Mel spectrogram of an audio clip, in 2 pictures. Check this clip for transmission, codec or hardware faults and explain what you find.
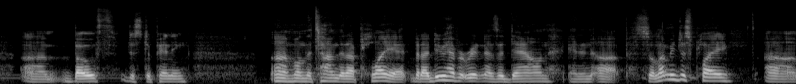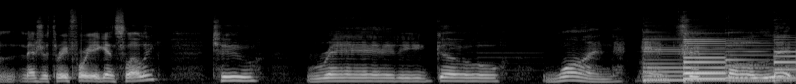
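Two faults turn up, both of the same kind. At 6.62 s and again at 8.77 s, the stream has likely lost a fraction of a millisecond of data to dropped samples. The waveform leaps straight to a later value, and each leap is heard as a single sharp click.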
